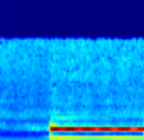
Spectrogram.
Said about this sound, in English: Very cheerful bell ringing. This little bell is so cheerful.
